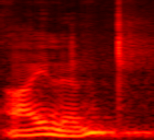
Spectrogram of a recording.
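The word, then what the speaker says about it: ylem: And he called the state, well in English it is usually pronounced ilum. That's the name he gave to this object at the beginning. Pavel, is Pavel here? Yes, I think it's a Russian word, right? And it's pronounced ulem, is that true?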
